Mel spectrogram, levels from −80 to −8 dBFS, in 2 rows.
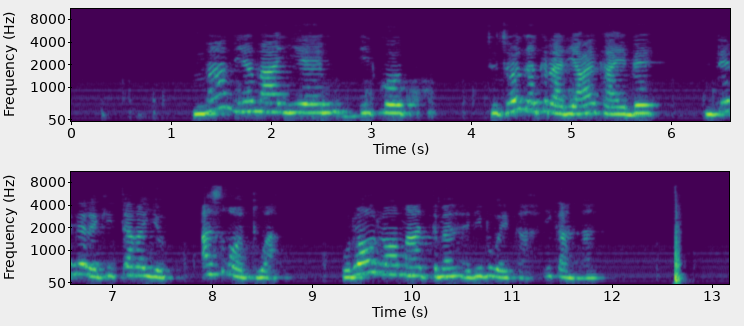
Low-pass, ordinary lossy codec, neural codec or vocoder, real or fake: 7.2 kHz; AAC, 32 kbps; none; real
